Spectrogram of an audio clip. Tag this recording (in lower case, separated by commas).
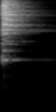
musical instrument, music, percussion, gong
